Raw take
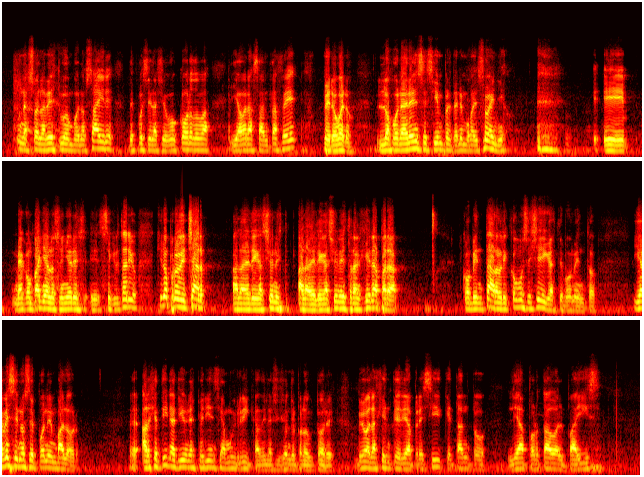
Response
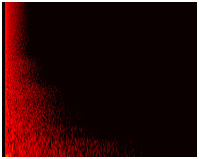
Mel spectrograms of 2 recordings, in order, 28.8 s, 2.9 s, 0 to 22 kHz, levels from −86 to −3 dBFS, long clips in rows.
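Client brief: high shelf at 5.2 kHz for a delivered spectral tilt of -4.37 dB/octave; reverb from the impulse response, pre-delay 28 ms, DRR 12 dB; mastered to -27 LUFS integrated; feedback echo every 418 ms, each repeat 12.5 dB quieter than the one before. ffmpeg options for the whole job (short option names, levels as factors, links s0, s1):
-filter_complex "[0:a]highshelf=f=5200:g=5,aecho=1:1:418|836|1254:0.237|0.0569|0.0137,asplit=2[s0][s1];[1:a]atrim=start_sample=2205,adelay=28[s2];[s1][s2]afir=irnorm=-1:irlink=0,volume=0.178[s3];[s0][s3]amix=inputs=2:normalize=0,volume=0.596"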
